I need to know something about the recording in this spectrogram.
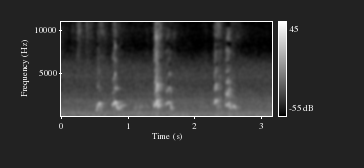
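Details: French Bulldog ten days after back surgery, confined to a crate for rest and complaining about it: a run of short high whimpers and yips in quick pairs, each rising then dropping, over a quiet background.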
